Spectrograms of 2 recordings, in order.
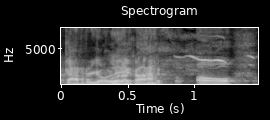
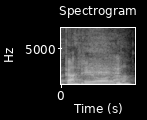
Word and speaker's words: carriola: We used to call scooters in my house una carrioleta. We didn't add that extra syllable. It was just a carriola.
